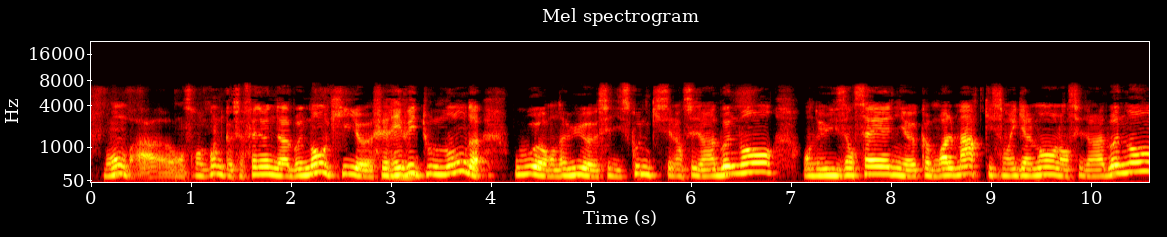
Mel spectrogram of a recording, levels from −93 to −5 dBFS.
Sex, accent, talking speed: male, French, 245 wpm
